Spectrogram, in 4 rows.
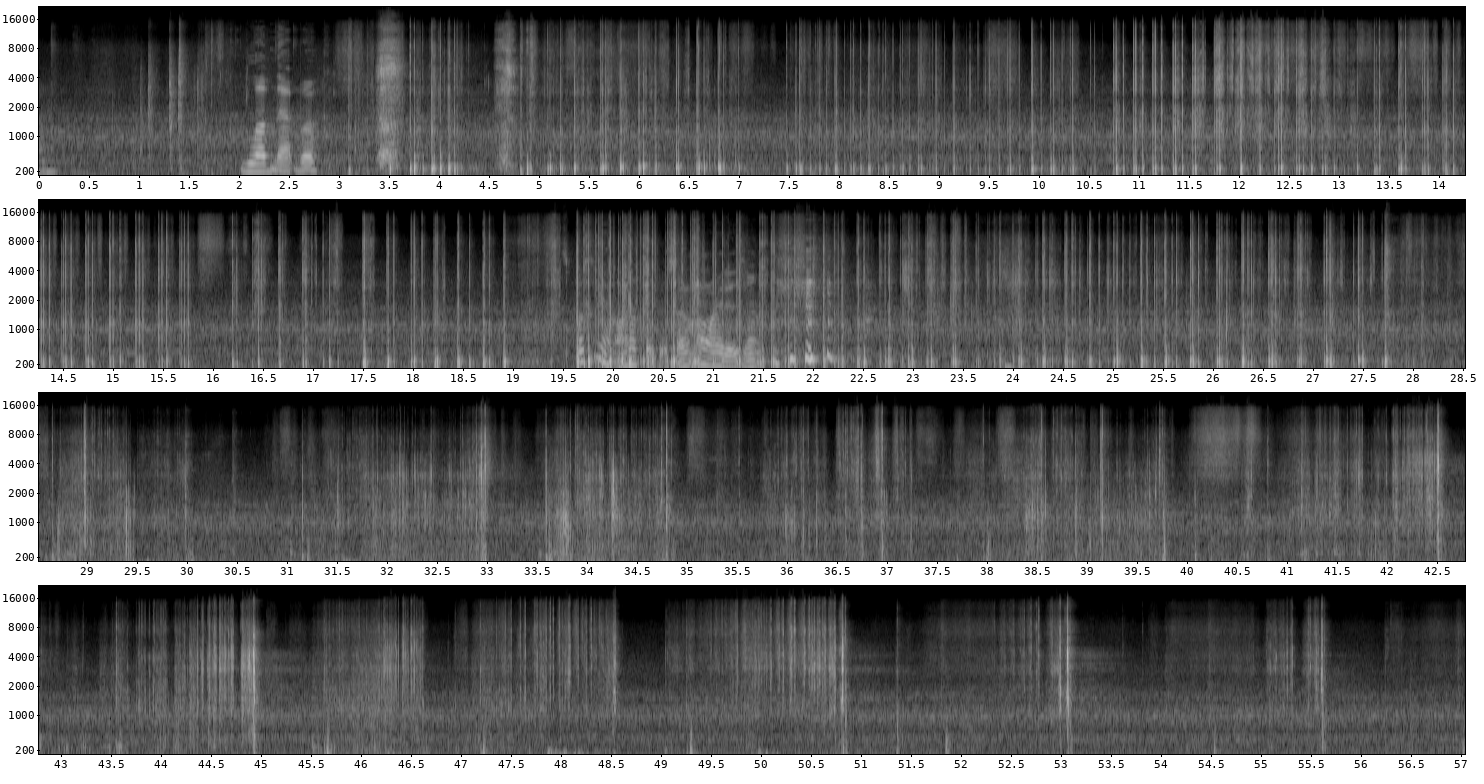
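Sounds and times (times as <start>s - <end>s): paper rustling: 1.0s - 1.9s, 3.0s - 30.2s, 30.9s - 45.0s, 45.6s - 50.9s, 51.8s - 53.2s, 54.1s - 55.7s
fingers tapping on a book: 3.7s - 19.0s, 19.7s - 27.8s.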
